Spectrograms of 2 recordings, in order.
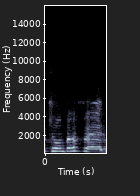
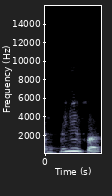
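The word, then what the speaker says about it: John Bevere: Eu falava John Bever, mas ele não fala, ele fala, eu acho que é Bívar que ele fala, é alguma coisa assim.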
